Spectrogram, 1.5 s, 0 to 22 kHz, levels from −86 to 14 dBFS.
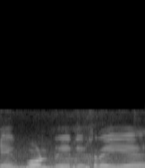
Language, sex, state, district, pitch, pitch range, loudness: Hindi, male, Uttar Pradesh, Deoria, 150 Hz, 150-165 Hz, -26 LUFS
